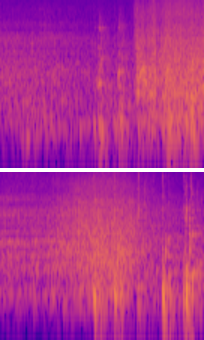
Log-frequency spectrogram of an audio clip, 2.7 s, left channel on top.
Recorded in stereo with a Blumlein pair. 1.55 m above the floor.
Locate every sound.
1.2 s footsteps: 35° right, 5.5 m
